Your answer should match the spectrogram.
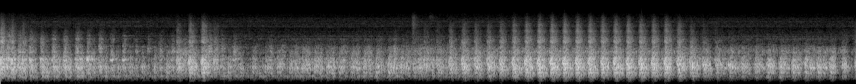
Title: Hotpoint WMAL641 Loud Noise. Any solution?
